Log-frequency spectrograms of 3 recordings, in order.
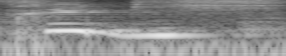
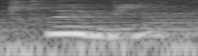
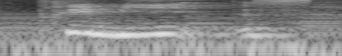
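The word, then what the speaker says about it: Treubii: Alors, le prochain, c'est un Scindapsus Trebi. Alors, ne pas confondre avec Truby. Trebi.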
